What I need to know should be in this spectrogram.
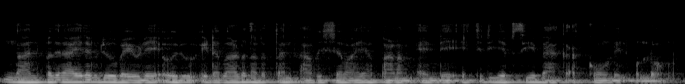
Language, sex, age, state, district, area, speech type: Malayalam, male, 18-30, Kerala, Palakkad, rural, read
